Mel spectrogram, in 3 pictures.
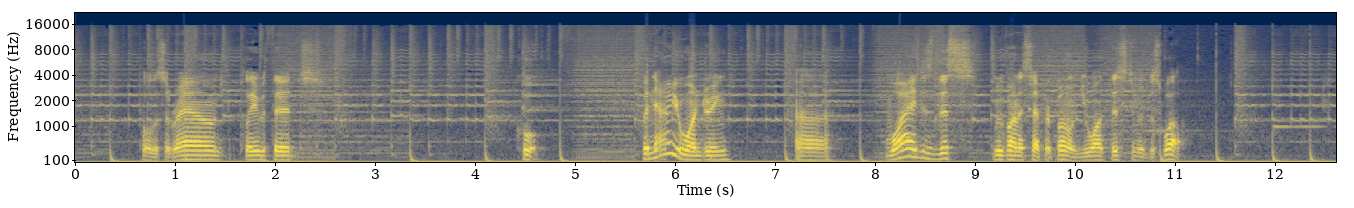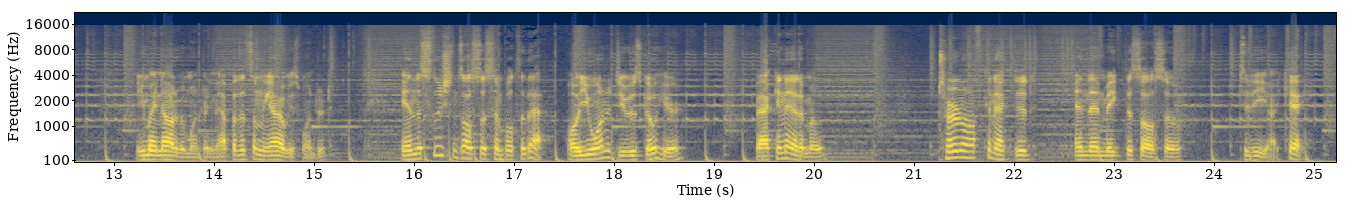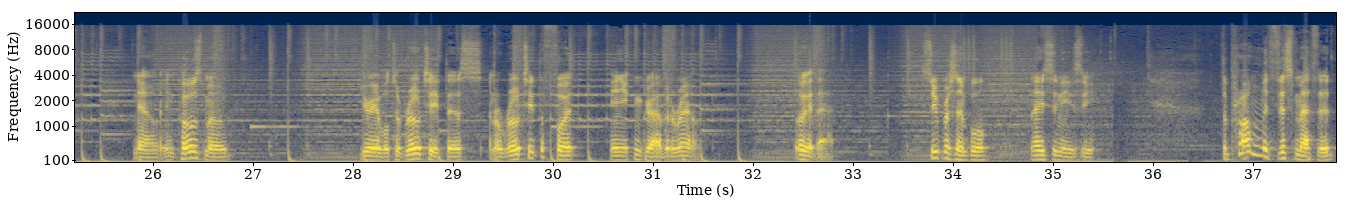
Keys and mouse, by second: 0.4-1.9 middle drag, 3.9 r, 4.5 click, 5.3 KP_3, 7.0 click, 8.1 r, 11.3 click, 12.8 a, 12.9 a, 14.1 alt+r, 14.3 alt+g, 18.2-19.2 middle drag, 19.9-24.0 drag, 24.8 click, 26.4-27.5 drag, 26.4 right click, 27.5 KP_3, 28.3 r, 30.1 g, 31.2 r, 31.7 g, 34.1 r, 34.5 g, 35.2 r, 36.2-37.8 drag, 37.1 r.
